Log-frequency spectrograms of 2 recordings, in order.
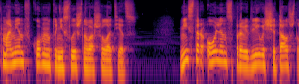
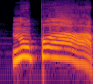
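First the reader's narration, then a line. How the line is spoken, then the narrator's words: Child's desperate wail. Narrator (Russian): отчаянно взвыл маленький Оллен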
